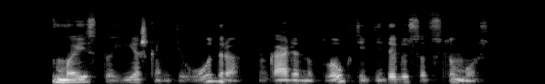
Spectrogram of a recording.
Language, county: Lithuanian, Kaunas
